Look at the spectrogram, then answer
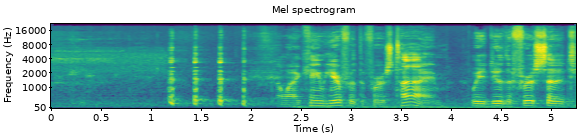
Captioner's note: laugh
